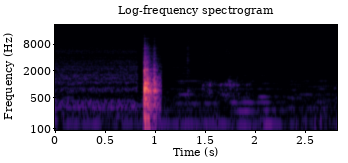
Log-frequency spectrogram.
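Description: Hot water pours from a kettle into a mug.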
